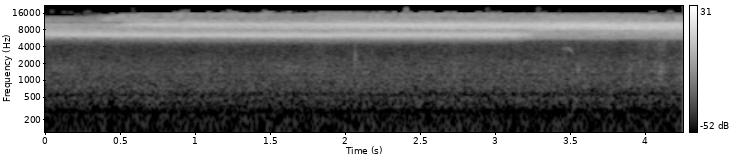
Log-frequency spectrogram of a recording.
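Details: Platypleura kuroiwae cicada singing: a steady, unbroken high-pitched hissing buzz held at one even level throughout, with no pauses and no other clear sounds.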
